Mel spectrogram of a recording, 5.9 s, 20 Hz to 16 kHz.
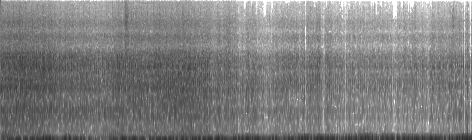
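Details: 2003 John Deere 4410 tractor loader backhoe, 34HP pre-emissions diesel, hydro, 4WD, 549 hours: deep, steady diesel chug with an even beat and no knocks or misses; normal healthy idle.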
